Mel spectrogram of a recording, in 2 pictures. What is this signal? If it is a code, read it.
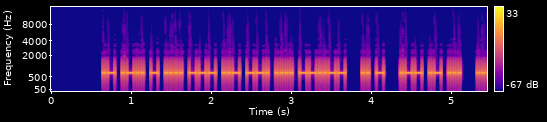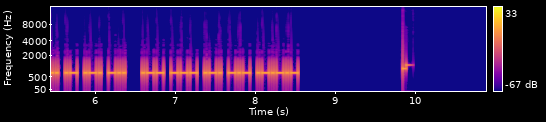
Morse code, heard as a keyed tone, about 37 wpm, 700 Hz. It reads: ALTHOUGH, IT WAS HARD WORK.
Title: Sentences from Top 600 Words 40wpm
